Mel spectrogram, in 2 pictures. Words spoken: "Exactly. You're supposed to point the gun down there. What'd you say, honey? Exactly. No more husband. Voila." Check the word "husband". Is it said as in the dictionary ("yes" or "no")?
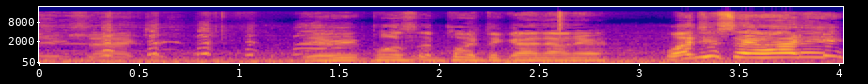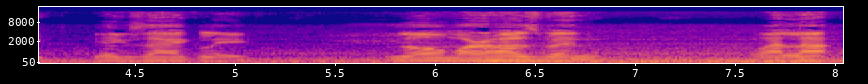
yes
